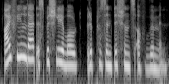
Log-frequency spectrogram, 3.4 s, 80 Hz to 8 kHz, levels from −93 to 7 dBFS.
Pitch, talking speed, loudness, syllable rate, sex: 240 Hz, 140 wpm, -17 LUFS, 5.5 syllables/s, female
